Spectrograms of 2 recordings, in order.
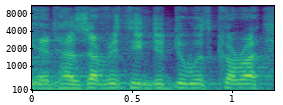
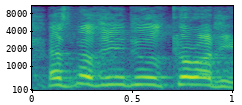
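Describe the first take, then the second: First: Low, soft, fast rebuttal; unmoved master, quick and low; sensei. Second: High, insistent contradiction; complaining student. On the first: Sensei contradicting his student, low quick reply. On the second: Student arguing with his sensei, high insistent protest. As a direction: protest back, pitched up. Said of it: "he complains to Sensei". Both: Acted.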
